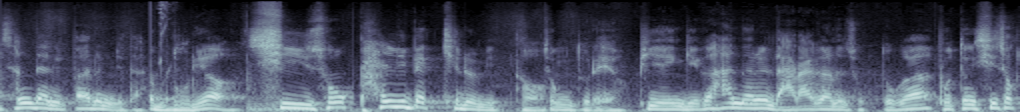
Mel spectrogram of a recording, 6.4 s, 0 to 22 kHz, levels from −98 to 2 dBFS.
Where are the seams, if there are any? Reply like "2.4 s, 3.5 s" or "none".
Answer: 1.0 s, 2.3 s, 3.5 s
